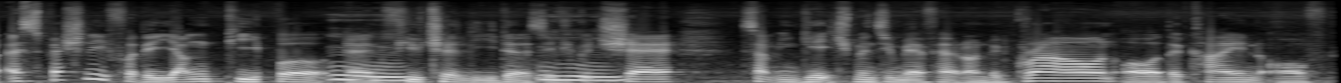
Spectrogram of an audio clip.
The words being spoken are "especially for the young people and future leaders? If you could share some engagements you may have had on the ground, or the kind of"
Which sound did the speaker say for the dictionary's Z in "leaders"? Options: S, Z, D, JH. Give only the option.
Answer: S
